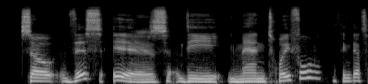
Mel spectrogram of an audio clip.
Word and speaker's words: Manteuffel: So this is the Manteuffel. I think that's how you pronounce it. It's the tier Yeah, 9. Manteuffel.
